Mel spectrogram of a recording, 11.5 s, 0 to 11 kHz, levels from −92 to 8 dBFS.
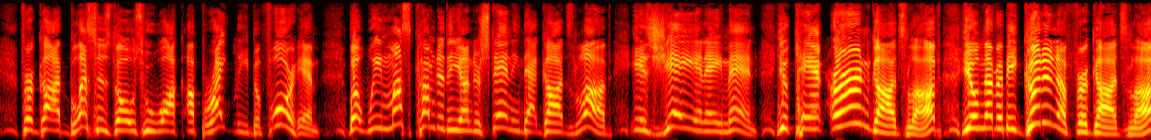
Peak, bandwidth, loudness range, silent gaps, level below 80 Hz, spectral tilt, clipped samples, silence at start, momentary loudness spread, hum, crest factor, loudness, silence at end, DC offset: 0 dBFS; 10.5 kHz; 9 LU; none; -80 dBFS; -2.5 dB/octave; under 0.1%; 0.2 s; 13 LU; none; 20 dB; -19 LUFS; 0 s; under 0.1%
